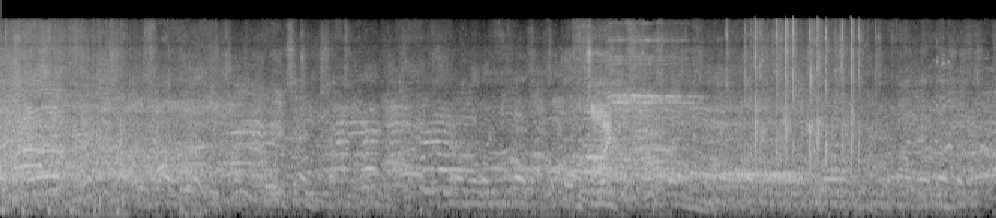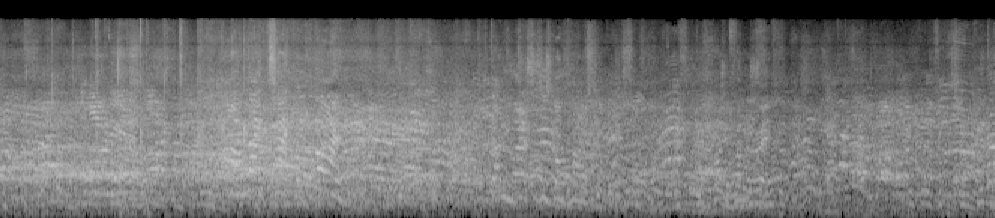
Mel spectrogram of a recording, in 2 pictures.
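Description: Many spectators talking among themselves around the microphone: a steady hubbub of overlapping voices, with a few sharp knocks about eight to eleven seconds in.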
